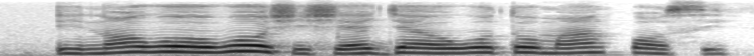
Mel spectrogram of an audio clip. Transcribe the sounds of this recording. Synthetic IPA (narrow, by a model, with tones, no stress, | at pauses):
i˨nɔ˨˦wo˦o˧wo˦o˦˨ʃi˨ʃɛ˨˦d͡ʒɛ˦o˧wo˦to˦mãː˨˦n̩˦k͡pɔ˦˨si˧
